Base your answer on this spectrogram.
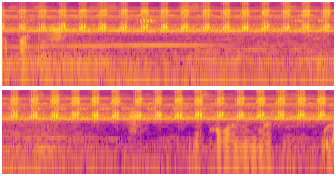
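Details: At night in a rice field during a grasshopper hunt, a cricket chirps in a steady, shrill, rapidly pulsed trill, with people talking nearby; cricket.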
